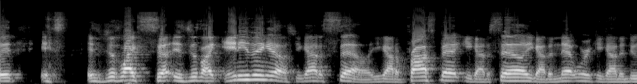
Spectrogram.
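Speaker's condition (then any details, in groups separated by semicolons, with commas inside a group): No condition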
